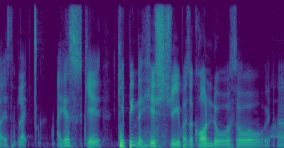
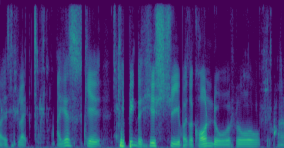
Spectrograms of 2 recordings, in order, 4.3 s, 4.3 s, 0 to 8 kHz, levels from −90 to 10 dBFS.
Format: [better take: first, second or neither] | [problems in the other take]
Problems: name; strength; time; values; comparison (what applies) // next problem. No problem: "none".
first | noise reduction (neural diffusion model UNIVERSE++)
